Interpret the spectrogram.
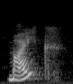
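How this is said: The pitch rises toward the end. Being surprised to see someone. "That's the second tone"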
